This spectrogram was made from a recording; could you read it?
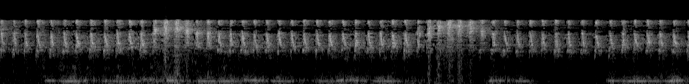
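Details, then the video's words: Tutor recording of a vigorously singing lovebird for other birds to learn from: relentless high-pitched chirping, roughly four notes a second, with two brighter, harsher flurries partway through. "LOVERBIRD GACOR!!! INILAH HASIL TERAPI MASTERAN TERBAIK 2017"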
